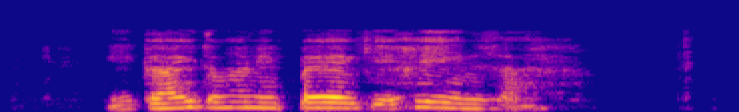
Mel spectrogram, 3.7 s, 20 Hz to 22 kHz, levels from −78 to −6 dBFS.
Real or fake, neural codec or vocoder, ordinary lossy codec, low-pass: fake; vocoder, 22.05 kHz, 80 mel bands, WaveNeXt; AAC, 32 kbps; 7.2 kHz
